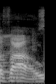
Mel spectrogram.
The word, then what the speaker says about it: Avowed: You know that game called, if I pronounced it correctly, Avowed? Is, you know, the one that's by Avowed.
